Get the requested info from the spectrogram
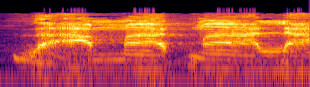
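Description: A man's voice letting out three loud, drawn-out, wavering cries in a stylised stage voice.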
